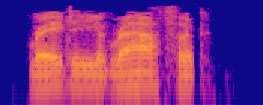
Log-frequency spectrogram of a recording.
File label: "radiographic", English; adjectives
